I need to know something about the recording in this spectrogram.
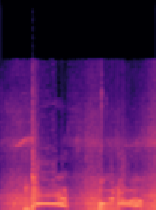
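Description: Countdown sound effect: two pitched calls, each rising and then falling in pitch, about a second apart.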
